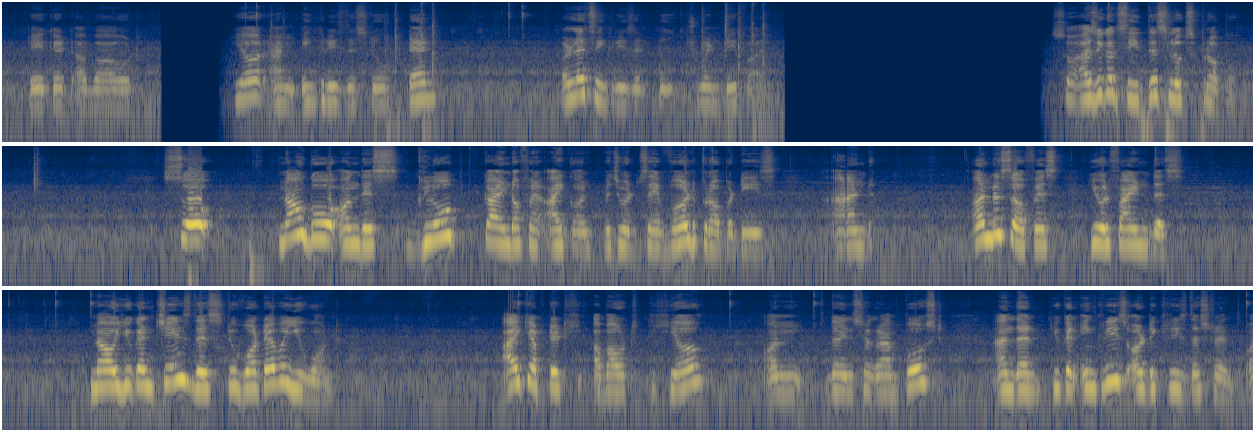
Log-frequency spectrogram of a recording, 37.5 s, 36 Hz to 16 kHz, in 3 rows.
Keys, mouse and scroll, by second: 2.5-7.9 drag, 8.7 middle click, 8.9 click, 9.0 middle click, 9.5 middle click, 9.9 click, 10.0 middle click, 10.3 click, 10.4 middle click, 11.1 click, 19.6 click, 24.1 click, 35.2-37.5 drag.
